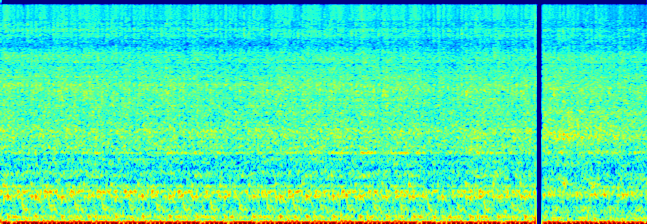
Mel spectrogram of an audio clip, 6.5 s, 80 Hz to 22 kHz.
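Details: Narrow Gauge Bombardier, after a thermostat and gasket replacement for running hot, held at about 2000 rpm with the heat gauge right where wanted during fine tuning: a steady, even drone with no knocks or misses. Runs healthy.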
